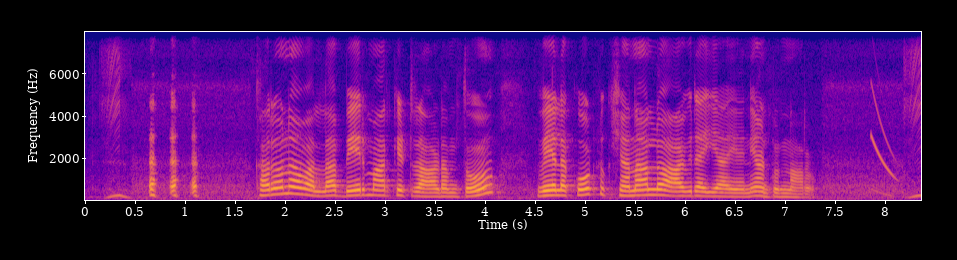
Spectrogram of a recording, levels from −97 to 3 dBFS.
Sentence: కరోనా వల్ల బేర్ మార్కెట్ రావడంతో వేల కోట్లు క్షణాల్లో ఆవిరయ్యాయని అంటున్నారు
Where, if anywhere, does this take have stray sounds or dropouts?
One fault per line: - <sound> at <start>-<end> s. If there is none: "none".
- laugh at 0.6-1.2 s
- chirp at 7.9-8.2 s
